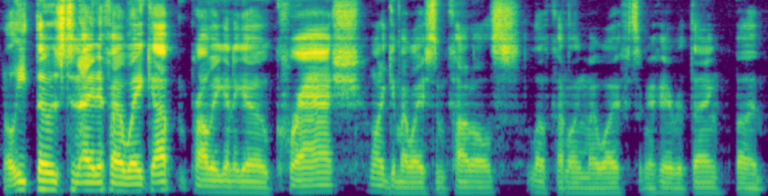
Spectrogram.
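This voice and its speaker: A man's voice: deep voice, fairly even intonation, brisk, hardly any pauses, darkish tone. A tired, sleepy man rambling through an unscripted video diary in a dry, tongue-in-cheek, grandiose way. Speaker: vlogger, channel host.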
